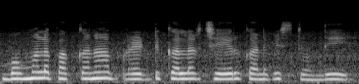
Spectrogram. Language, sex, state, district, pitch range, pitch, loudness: Telugu, female, Telangana, Mahabubabad, 245-265 Hz, 255 Hz, -14 LUFS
